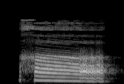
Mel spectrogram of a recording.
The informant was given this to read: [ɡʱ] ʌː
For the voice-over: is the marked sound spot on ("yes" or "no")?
no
